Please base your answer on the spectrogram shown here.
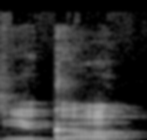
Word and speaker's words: Yaga: It's pronounced Yaga, but whatever.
